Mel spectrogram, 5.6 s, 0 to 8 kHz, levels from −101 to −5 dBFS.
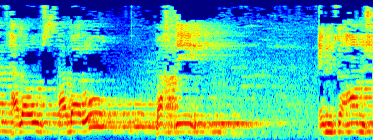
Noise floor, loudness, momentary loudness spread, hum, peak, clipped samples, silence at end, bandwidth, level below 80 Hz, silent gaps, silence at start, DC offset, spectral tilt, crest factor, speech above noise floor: -44 dBFS; -17 LUFS; 11 LU; none; -2 dBFS; under 0.1%; 0 s; 7.4 kHz; -64 dBFS; none; 0 s; under 0.1%; -5 dB/octave; 16 dB; 28 dB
